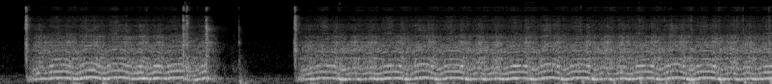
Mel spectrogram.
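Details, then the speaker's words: Junkyard Dodge Cummins project truck, long sitting: steady starter cranking with an even chug around three compression strokes a second that never catches; a spark check suggests no spark. "We're going to go for it. It cranks. Yeah, it does."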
